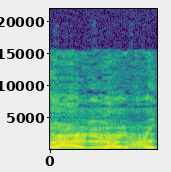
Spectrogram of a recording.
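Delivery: odd character voice, high, drawn-out ah sounds. Showing how a comedian's stand-up voice sounded: imitating Bobcat Goldthwait's voice. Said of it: "the voice he did".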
